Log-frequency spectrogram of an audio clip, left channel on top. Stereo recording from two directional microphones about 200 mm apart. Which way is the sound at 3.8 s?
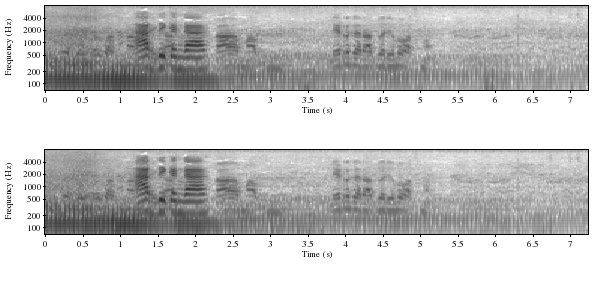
5° left (ahead or behind).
